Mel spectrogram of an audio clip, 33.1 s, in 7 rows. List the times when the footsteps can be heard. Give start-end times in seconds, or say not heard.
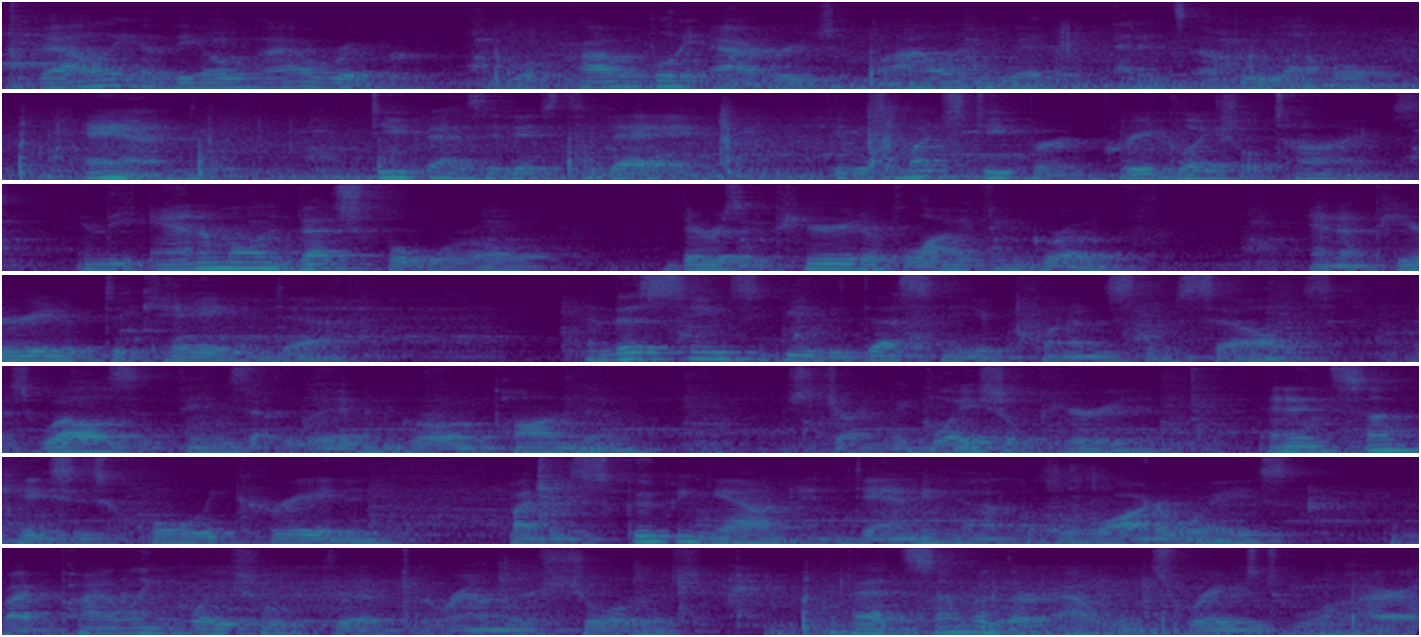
1.6-8.7, 29.9-33.0.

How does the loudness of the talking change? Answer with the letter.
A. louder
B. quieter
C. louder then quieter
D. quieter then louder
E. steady
E.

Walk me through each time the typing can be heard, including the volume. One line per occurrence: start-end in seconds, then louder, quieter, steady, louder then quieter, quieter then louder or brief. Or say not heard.
not heard.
